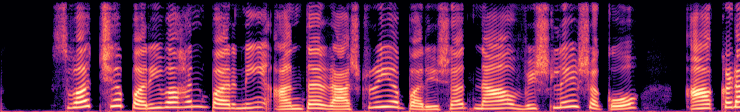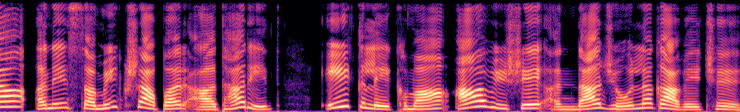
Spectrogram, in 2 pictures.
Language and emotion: Gujarati, neutral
